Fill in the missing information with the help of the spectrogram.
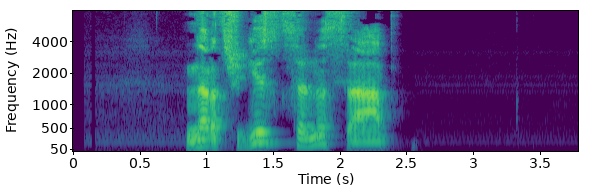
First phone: n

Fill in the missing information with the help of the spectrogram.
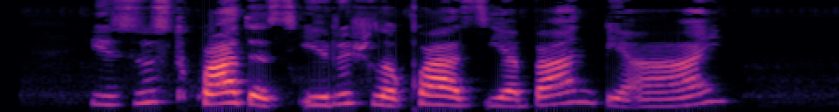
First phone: i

